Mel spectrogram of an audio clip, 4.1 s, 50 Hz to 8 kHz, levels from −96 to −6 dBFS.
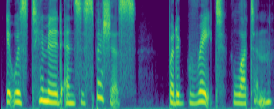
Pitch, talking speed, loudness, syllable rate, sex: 245 Hz, 130 wpm, -16 LUFS, 3.9 syllables/s, female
